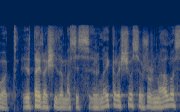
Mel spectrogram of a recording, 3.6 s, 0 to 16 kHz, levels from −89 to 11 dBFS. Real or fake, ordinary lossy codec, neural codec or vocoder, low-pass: real; MP3, 96 kbps; none; 7.2 kHz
